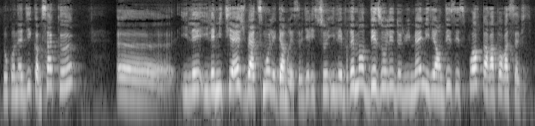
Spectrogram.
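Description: A woman's voice: fairly high pitch, normal speed. A woman teaching a religious class to a group of women. She talks animatedly and addresses her listeners directly with rhetorical questions. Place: unheated room with a group of women.

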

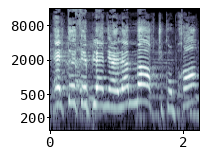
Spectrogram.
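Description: High-voiced woman explaining emphatically. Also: steady tone, fairly quick, crowd noise. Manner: emphatic, coaxing, repeats calls for attention. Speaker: spiritual advisor. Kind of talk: explaining religious teaching in conversation.

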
